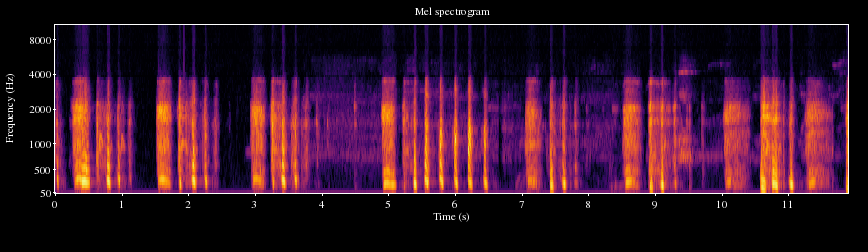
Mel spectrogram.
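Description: A man laughing hard in fits of short, quick 'ha' bursts, four to six at a time with brief pauses between, heard over a video call's narrow, thin-sounding audio.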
